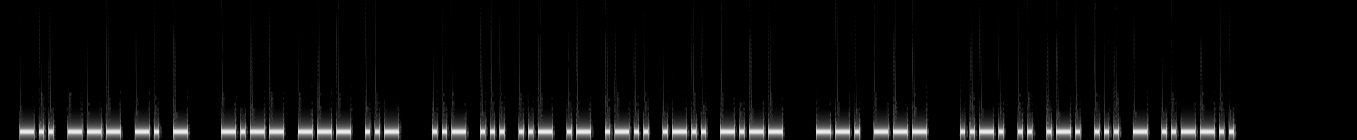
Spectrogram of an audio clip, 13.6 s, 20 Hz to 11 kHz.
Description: Morse code, heard as a keyed tone, about 25 wpm, 700 Hz. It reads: DONT YOU USUALLY GO FIRST?
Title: Sentences from Top 1000 Words - Review Part 3 - 25wpm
